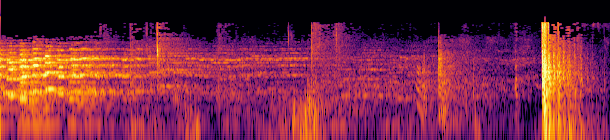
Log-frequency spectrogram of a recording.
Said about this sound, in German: Ich schau mal, ob ich vielleicht eine Tür zumachen kann, obwohl es ja himmlische Klänge sind.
